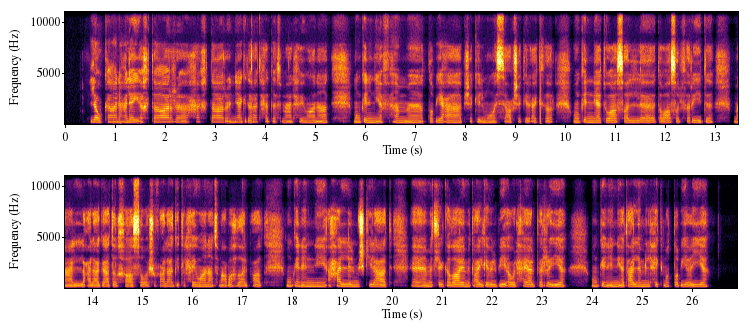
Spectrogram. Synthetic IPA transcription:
lawkʰaːnʕaleːʔaxt̪ɑːɾˤħaxt̪ɑːɾˤʔɪ̰nːiʔaɡd̪ɑɾˤʔat̪ħad̪ːaθmaʕɪlħajwaːnaːt̪mʊmkɪnʔɪnːiʔafhamɨt̪ˤːɑbiːʕabʃaklmʊwasːa̰ʕbʃaklʔa̰kθɑ̰ɾˤmʊmkɪnʔɪnːiʔat̪wɑːsˤɑlt̪ːɑwɑːsˤʊlfaɾiːd̪ama̰ʕɪ̰lʕa̰la̰ːɡaːt̪ɪlxɑːsˤːɑwʔaʃuːfʕalaːɡalħajwaːnaːt̪ma̰ʕbɑʕðˤhɑlbɑʕðˤmʊmkɪnʔɪnːiʔaħalːɪlmʊʃkɪlaːt̪ | mɪt̪lɪlqɑðˤɑːjamʊt̪ʕalɡabɪlbiːʔawɪlħajaːlbarːɪjːamʊmkɪnʔɪnːiʔat̪ʕalːamːɪlħɪkmat̪ˤːɑbiːʕɪjːa

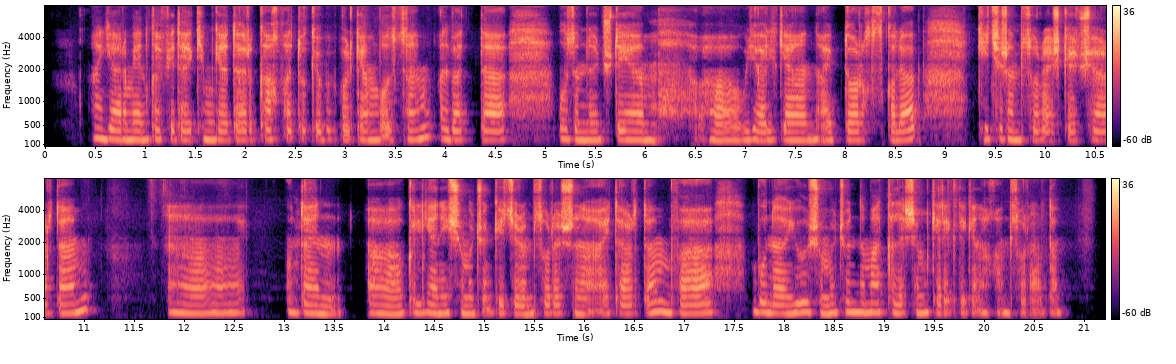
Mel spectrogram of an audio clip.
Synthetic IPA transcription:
aɡʲaɾme̞nqʰafed̪akʲʰɪmɡʲad̪ɪɾkʰɑχfat̪ʰokʲʰɪpbɒɾɡʲanbo̰lˠsamalbat̪ːaɵzɪmnɪd͡ʒʊd̪̥ajam | ʊjalɡʲana̰jb̚d̪ɒɾχɨ̥sqʰɨlˠɪp̚kʲʰe̞t͡ʃʰɪɾɪmsoɾaʃkʲat̪ʰʊ̥ʃaɾd̪ɪm | ʊnd̪an | qʰɨlˠɡʲanɪʃɪmʊt͡ʃʰʊnkʲʰe̞t͡ʃʰɪɾɪmsoɾaʃɪnɪajt̪ʰaɾd̪ɪmvabʊnɪjʊɾɪʃɪmʊt͡ʃʰʊnːɪmaqʰɨlˠɪʃɪmkʲʰe̞ɾakʲlɪɡʲɪnɪhamsoɾa̰ɾd̪ɪm

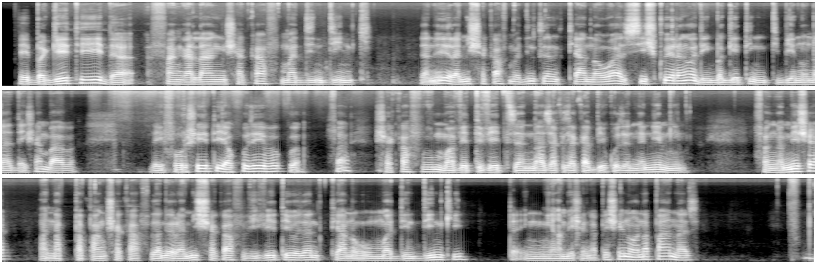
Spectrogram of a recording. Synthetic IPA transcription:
ebaɡet̪id̪afaŋɡalaŋiʃakafumad̪inid̪inikʲi̥ | za̰niweɾaːmisiʃakafumad̪inikizanit̪ianawazisiʃi̥kueɾaŋawd̪eŋibaɡet̪iɲit̪ibenonad̪aiʃambavə | d̪aifoɾuʃet̪iakozajvokuə | fa | ʃakafumavet̪ivet̪izaninazakizakabekozaniŋaneminiɲi̥ | faŋameʃə | anapi̥t̪apaŋiʃakafuzaniraːmisi̥ʃakafuvivet̪ewzanit̪iana̰mad̪ind̪iniki | d̪̥a̰ŋameʃaŋa̰peʃenoanapanazi̥

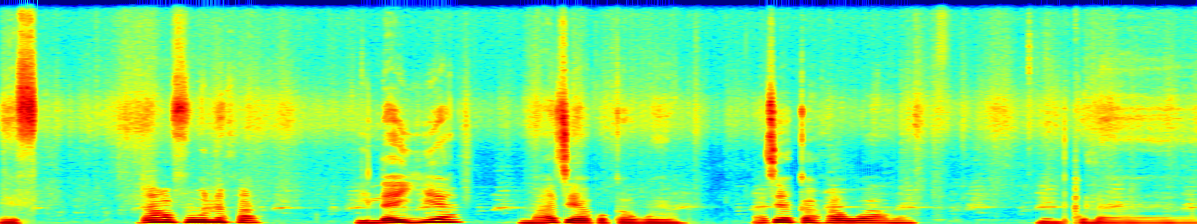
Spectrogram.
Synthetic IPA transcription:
ef | daxafunixa | ilaja | masiakokawemu | asiakaxawamo | nembkula

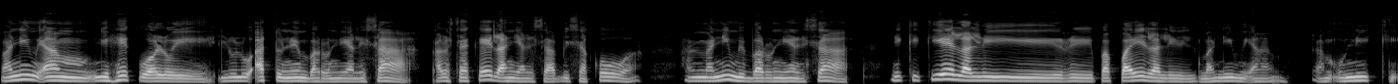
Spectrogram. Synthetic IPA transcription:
manimiamniɦekualoeluluʔa̰t̪unembaɾunialesa̰kalosakeelanialesabisakoa | amimanimibaɾunialesa | nikikielali | ripapailalimanimḭam | amunikʰḭ

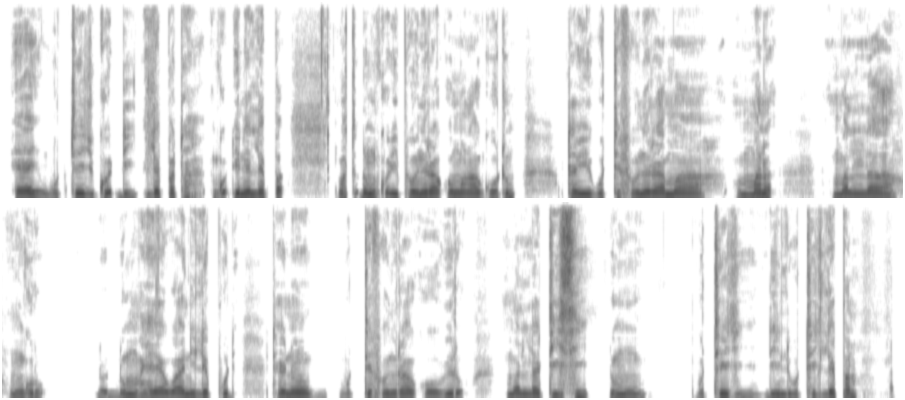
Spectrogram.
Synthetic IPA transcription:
ʔɛjwutːeːd͡ʒiɡoɗːilɛpːataɡoɗːinalɛpːawatːɔɗumkoɗipewniɾakɔŋɔnaɡotumtawiwutːɛfewniɾamamana | malːaŋɡuɾu | ɗumhɛwanilepːoditajnɔnwutːɛfewniɾakɔwiɾɔmalːatisiɗum | wutʰːeːd͡ʒiɗiwutʰːeːd͡ʒilɛpːana

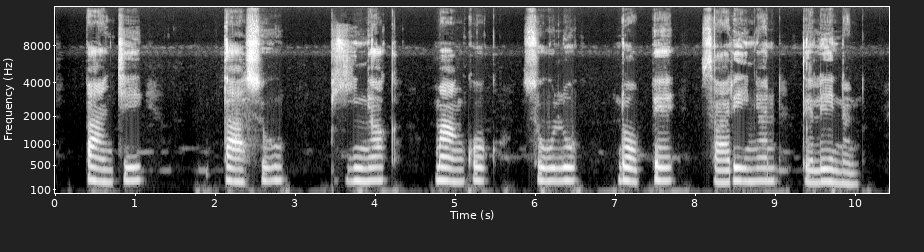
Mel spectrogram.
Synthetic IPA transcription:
paɲt͡ʃi | t̪asu | piɲək | maŋkʊk̚ | suluk̚ | ndopesaɾiŋənt̪elenən

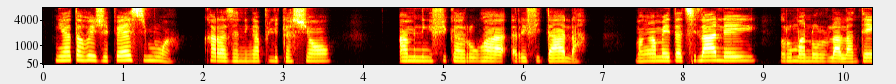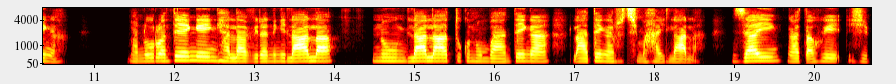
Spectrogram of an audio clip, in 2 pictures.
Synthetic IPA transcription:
ŋiat̪aɦueʒepesimuə | kaɾazaniŋaplikasjɔ̃ | aminiŋifikaɾuɦəɾefid̪alə | maŋamet̪ət͡silale | rumanuɾulalant̪eŋə | manuɾuant̪eŋeŋiɦalaviɾaniŋilalə | nuŋilalət̪ukunumbant̪eŋəlʔaɦət̪eŋəɾut͡simaɦajlalə̰ | izajŋat̪aɦweʒe

